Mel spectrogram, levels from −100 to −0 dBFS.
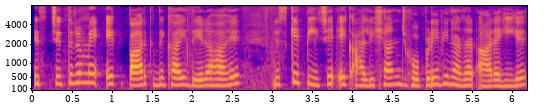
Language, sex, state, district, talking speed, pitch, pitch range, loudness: Hindi, female, Maharashtra, Nagpur, 185 wpm, 245 Hz, 225-275 Hz, -21 LUFS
